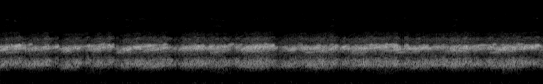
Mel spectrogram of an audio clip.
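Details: Pond frogs in a horse pasture, recorded with a Zoom 6, in full chorus: a loud, continuous buzzing trill with mid and higher tones, barely pausing, and no other sounds.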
